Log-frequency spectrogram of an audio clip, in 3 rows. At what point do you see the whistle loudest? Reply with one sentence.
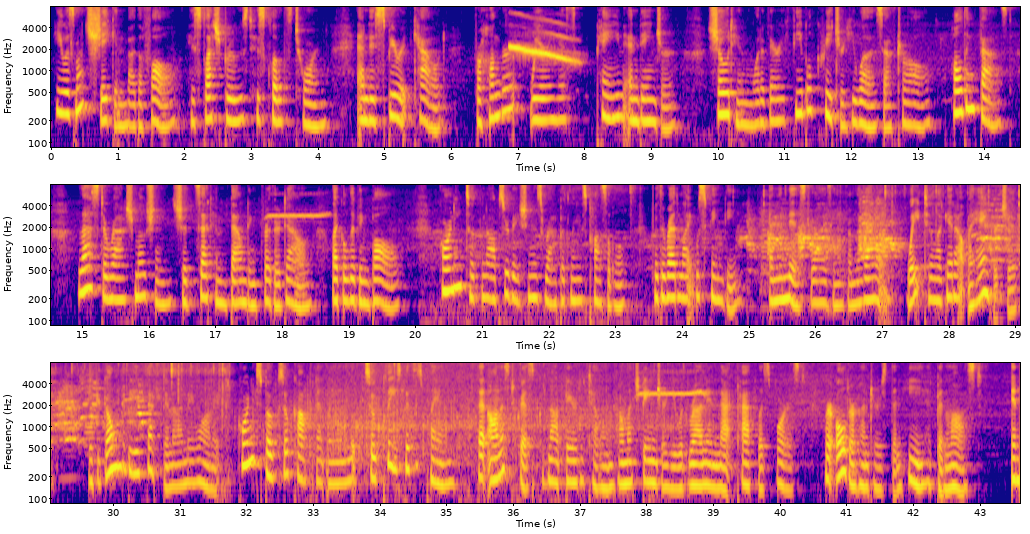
The volume of the whistle peaks at 7 seconds.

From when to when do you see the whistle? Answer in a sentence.
You can hear the whistle from 6.8 to 8.0 s, from 17.8 to 18.8 s and from 38.1 to 38.9 s.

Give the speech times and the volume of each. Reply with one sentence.
The speech can be heard from 0.0 to 43.5 s, at a steady volume.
